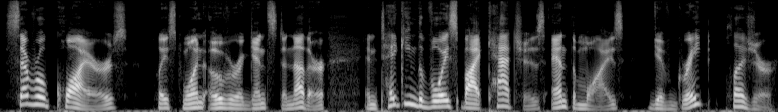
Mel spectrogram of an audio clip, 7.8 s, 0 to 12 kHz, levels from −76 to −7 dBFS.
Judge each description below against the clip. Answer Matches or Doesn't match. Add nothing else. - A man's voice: Matches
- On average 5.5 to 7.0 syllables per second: Doesn't match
